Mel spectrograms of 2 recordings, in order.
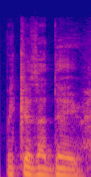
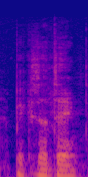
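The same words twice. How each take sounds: First: Said in the usual way. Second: Much softer, low murmur; hushed echo. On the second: Real, not acted. Streamer assuring viewers he treats them, in a hushed echo. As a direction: drop it right down to an aside. Soft echo of his own words.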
